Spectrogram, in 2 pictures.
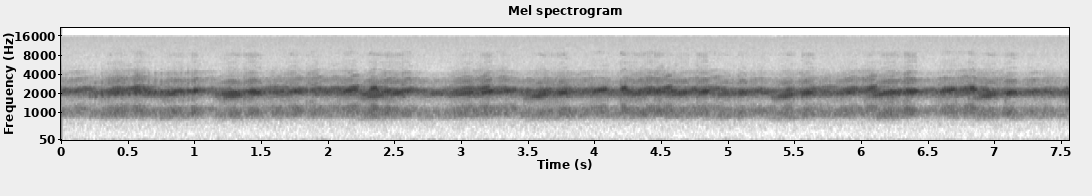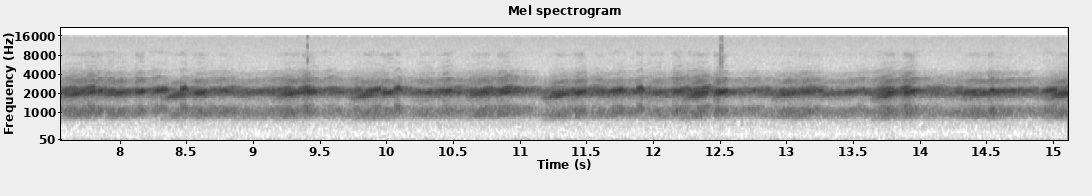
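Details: Spring wetland frog chorus, recorded live without looping: countless croaking frogs form an unbroken wall of fast, rattling trills, with a faint click or two and nothing else over the steady buzz.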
